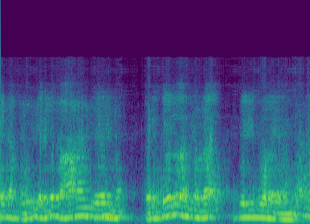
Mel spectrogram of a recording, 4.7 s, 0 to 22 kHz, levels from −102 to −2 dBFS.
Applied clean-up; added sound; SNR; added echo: neural separator model SepFormer DNS4.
